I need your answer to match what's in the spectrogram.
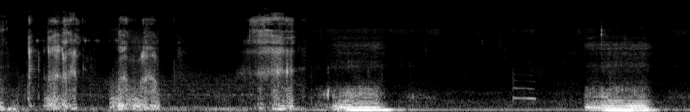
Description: Cats can snore just like humans – and it's the cutest thing! 😂🐱💤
